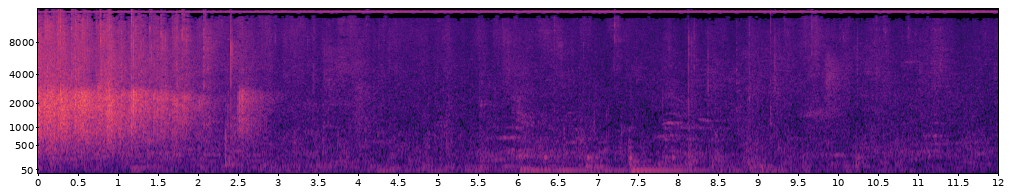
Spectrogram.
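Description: Footsteps shuffle across a wooden stage.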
